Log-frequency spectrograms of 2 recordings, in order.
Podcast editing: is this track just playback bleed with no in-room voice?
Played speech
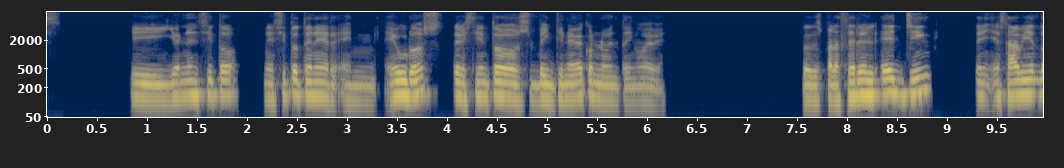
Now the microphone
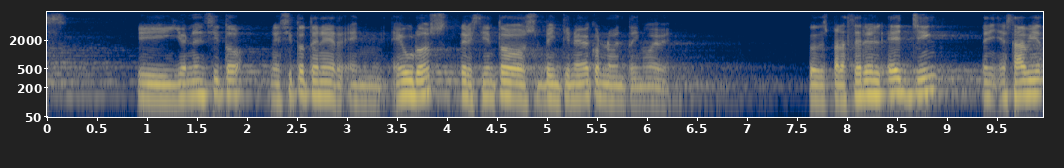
Yes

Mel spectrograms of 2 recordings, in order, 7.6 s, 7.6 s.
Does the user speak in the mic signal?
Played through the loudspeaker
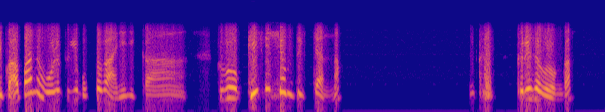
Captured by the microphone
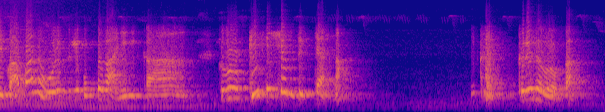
No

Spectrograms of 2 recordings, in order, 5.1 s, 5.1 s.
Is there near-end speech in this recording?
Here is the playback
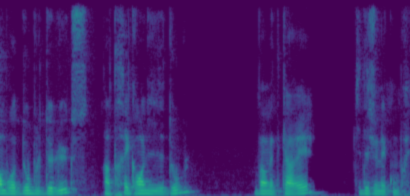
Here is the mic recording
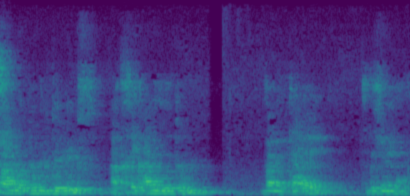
No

